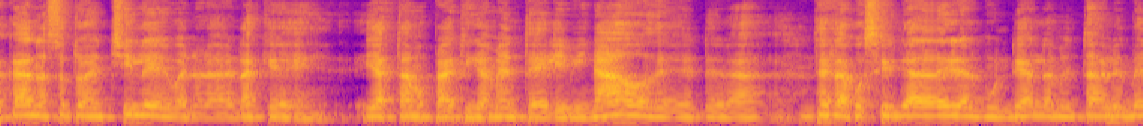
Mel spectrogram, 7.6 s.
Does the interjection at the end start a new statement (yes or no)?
no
